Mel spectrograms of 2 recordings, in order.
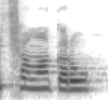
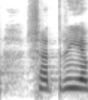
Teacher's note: हम छ का उच्चारण करते हैं लेकिन मुर्धा से करते हैं तो छ का उच्चारण मुर्धा से जब हम क्ष बोलते हैं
